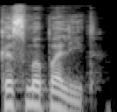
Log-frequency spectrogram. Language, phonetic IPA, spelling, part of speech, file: Russian, [kəsməpɐˈlʲit], космополит, noun, Ru-космополит.ogg
- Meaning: 1. cosmopolitan, cosmopolite 2. Jew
